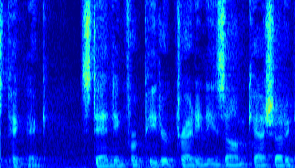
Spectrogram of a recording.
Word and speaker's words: PQNK: later we renamed it pqn K pronounced as picnic standing for Peter kinam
